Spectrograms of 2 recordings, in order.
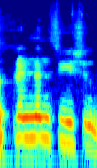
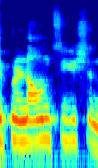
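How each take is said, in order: First: प्रोनंसिएशन with "nun" in the second syllable; correct pronunciation. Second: प्रोनाउंसिएशन with "noun" in the second syllable; wrong pronunciation. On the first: Teacher corrects the class, pronouncing प्रोनंसिएशन with "nun". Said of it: "इसे प्रोनंसिएशन बोलते हैं". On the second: Teacher shows class the common mistake, mispronouncing प्रोनाउंसिएशन with "noun". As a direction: say प्रोनाउंसिएशन with an "ow" vowel, like pronounce. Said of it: "ये प्रोनाउंसिएशन नहीं है". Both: Shown as a demonstration.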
